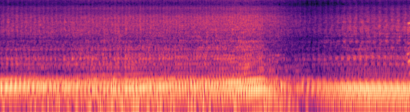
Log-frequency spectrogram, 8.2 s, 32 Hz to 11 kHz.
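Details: Old 1-ton pickup V8 (squarebody or bumpside) revived after 20 years sitting in a field, sparking seen near clutch linkage: deep steady low rumble with even beat through a brief dip; normal idle.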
